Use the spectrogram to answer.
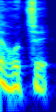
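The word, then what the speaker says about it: ح: আর এটা হা নুক্তা ছাড়া হার ভিতরে কোন নুক্তা নেই। হার আওয়াজটা গলার ভিতর থেকে চিকুন হয়ে বের হবে।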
